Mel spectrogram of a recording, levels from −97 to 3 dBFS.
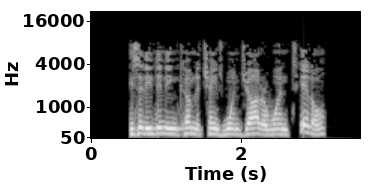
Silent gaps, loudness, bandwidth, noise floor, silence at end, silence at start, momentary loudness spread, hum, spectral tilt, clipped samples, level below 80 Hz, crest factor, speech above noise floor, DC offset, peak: none; -13 LUFS; 8.4 kHz; under -90 dBFS; 0.5 s; 0.5 s; 6 LU; none; -7 dB/octave; under 0.1%; -54 dBFS; 12 dB; over 78 dB; under 0.1%; 0 dBFS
